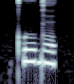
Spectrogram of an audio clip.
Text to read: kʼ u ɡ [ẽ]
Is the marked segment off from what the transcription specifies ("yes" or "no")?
yes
